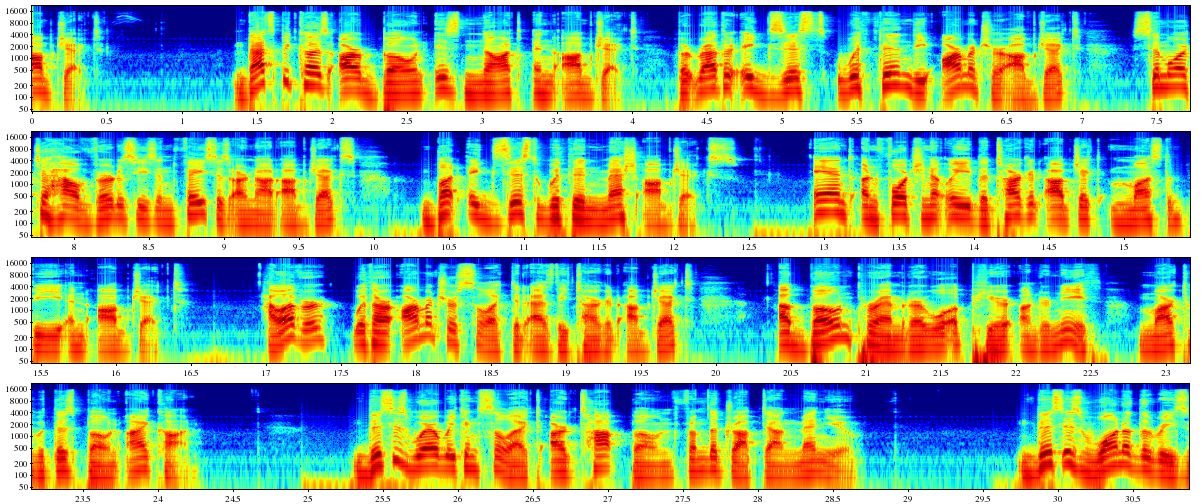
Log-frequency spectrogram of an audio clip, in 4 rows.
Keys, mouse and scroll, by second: 0.7 click, 1.9 r, 3.4 click, 7.5 click, 8.2 Tab, 9.2 g, 11.1 Tab, 11.7 click, 12.0 r, 14.0 ctrl+Tab, 14.3 click, 27.4 click.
